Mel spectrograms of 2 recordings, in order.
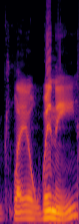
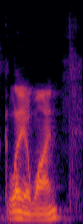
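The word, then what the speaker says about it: Gléowine: Well, Glaewine or Glaewinnie as I've heard some people pronounce it, which is too weird for me, so apologies to Professor Tolkien, but it's Glaewine.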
